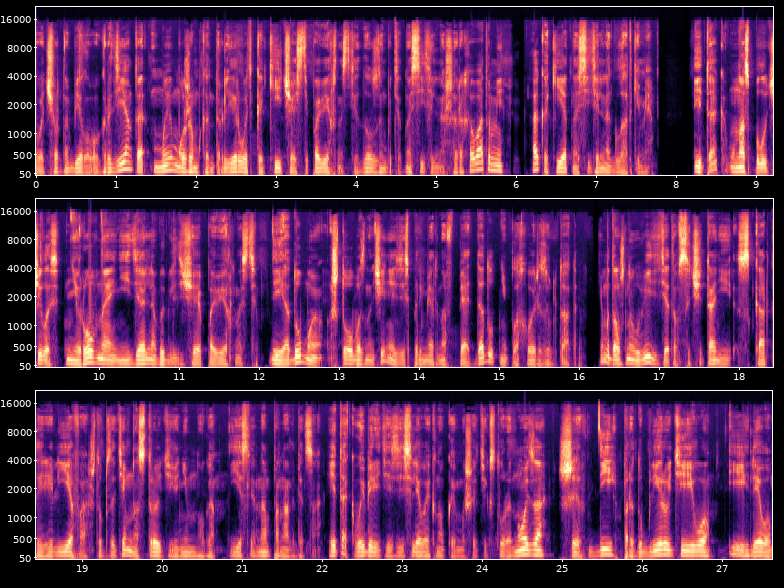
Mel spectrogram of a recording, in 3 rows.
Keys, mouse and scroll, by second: 3.2 scroll up 1, 3.9 middle click, 12.4-13.4 scroll, 14.3 5, 16.9-17.3 scroll, 17.3 middle click, 21.7-22.9 scroll down 1, 22.9 middle click.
